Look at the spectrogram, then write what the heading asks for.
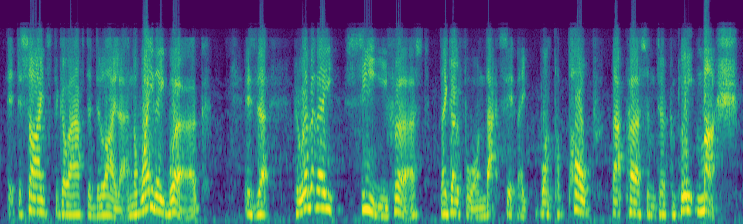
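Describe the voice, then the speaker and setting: Man rambling on a noisy, dull webcam. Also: medium pitch. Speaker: game master recounting a tabletop roleplay session. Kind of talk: casual rambling session recap to camera. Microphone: webcam microphone. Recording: dull webcam audio with clear background noise.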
